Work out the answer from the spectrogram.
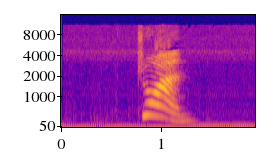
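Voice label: "zhuan4", Mandarin Chinese, pinyin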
